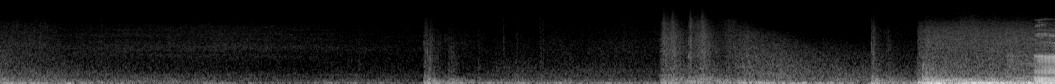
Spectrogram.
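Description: Naval gunfire from a dreadnought-era battleship in a naval combat game, several sharp booming shots over a low rumbling background, the last and loudest near the end.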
